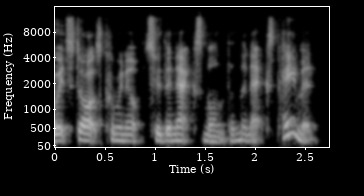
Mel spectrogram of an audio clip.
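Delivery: ordinary delivery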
